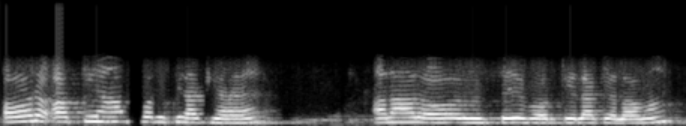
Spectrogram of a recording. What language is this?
Hindi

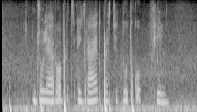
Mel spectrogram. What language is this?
Russian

